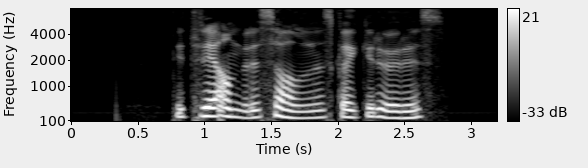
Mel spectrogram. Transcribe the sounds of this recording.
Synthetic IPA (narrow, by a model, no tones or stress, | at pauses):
d̪̥iːt̪ʰɾeːʔɑnd̪ɾəsɑːln̩əskɑɪkːəɾøːɾəs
